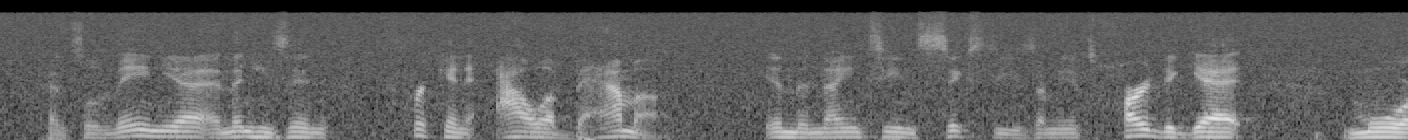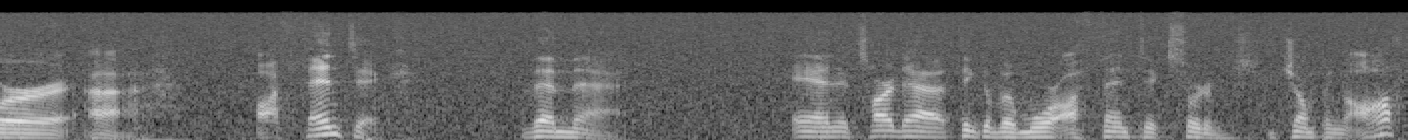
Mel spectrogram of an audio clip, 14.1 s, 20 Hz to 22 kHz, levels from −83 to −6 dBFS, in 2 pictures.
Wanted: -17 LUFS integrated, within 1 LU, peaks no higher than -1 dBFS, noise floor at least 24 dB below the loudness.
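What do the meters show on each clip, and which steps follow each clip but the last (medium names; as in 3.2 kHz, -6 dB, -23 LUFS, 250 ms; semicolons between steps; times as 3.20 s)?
noise floor -34 dBFS; noise floor target -48 dBFS; loudness -23.5 LUFS; peak level -3.5 dBFS; loudness target -17.0 LUFS
-> noise reduction 14 dB, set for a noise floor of -34 dBFS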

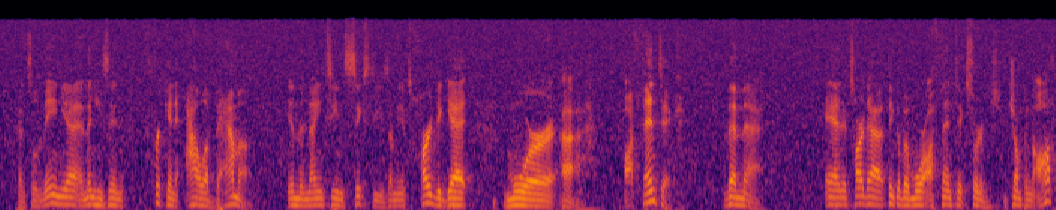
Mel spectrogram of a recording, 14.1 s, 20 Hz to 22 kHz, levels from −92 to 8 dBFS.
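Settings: noise floor -44 dBFS; noise floor target -48 dBFS
-> noise reduction 6 dB, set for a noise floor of -44 dBFS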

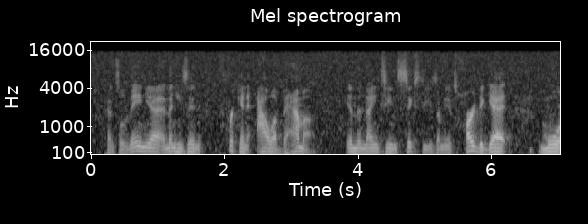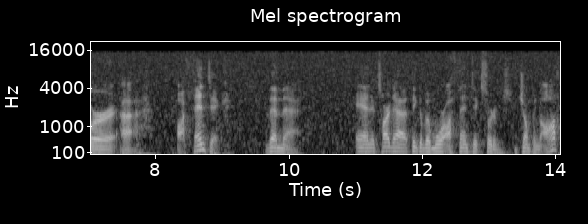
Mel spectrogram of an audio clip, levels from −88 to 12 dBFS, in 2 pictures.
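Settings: noise floor -47 dBFS; noise floor target -48 dBFS
-> noise reduction 6 dB, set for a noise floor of -47 dBFS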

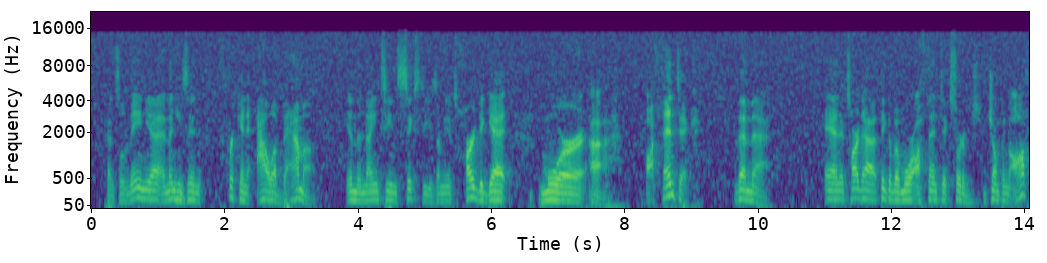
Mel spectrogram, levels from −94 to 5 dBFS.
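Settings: noise floor -50 dBFS; loudness -23.5 LUFS; peak level -3.5 dBFS; loudness target -17.0 LUFS
-> trim +6.5 dB; peak limiter -1 dBFS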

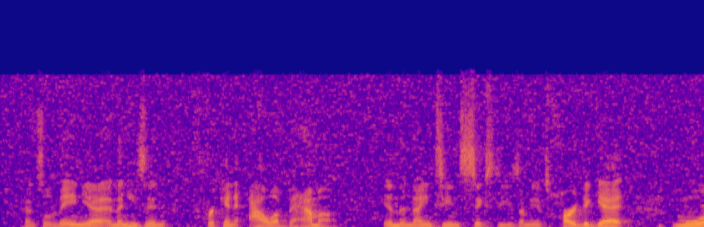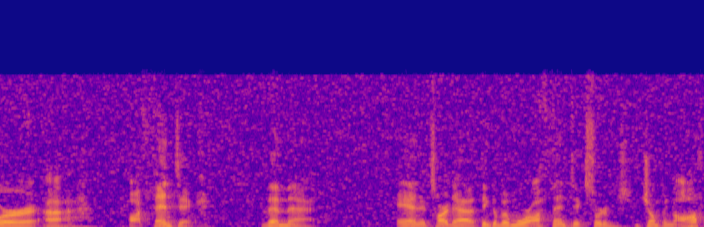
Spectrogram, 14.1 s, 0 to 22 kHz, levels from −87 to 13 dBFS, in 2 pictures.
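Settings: loudness -17.5 LUFS; peak level -1.0 dBFS; noise floor -44 dBFS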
